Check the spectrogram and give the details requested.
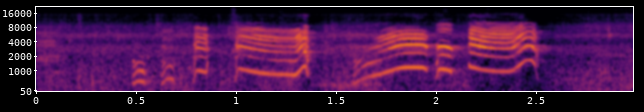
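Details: Talking pet parrot said to say "Didi": short clipped syllables at first, then drawn-out, richly harmonic voice-like phrases, one sweeping upward and others arching, in four to five bursts over three seconds.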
